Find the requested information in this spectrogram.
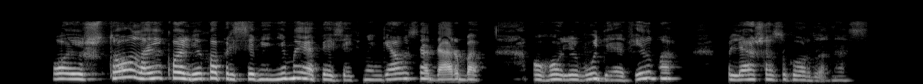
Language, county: Lithuanian, Vilnius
